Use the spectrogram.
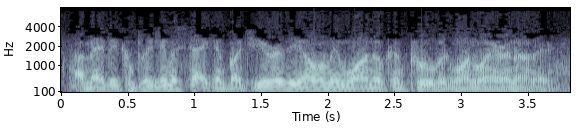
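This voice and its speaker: An actor playing a grave, insistent investigator in a 1970s radio drama, measured and probing. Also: male voice, fairly low pitch, animated. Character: grave, insistent investigator bearing bad news. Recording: phone-like old radio broadcast.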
